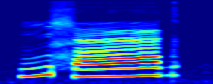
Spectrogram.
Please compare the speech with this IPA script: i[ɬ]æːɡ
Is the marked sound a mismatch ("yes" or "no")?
no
